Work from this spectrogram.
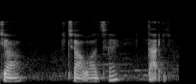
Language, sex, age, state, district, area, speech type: Bengali, female, 18-30, West Bengal, Paschim Bardhaman, urban, spontaneous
